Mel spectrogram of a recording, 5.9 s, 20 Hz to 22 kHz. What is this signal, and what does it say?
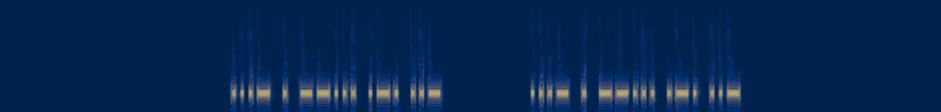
Morse code, heard as a keyed tone, about 46 wpm, 700 Hz. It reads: VE7RU VE7RU
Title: DXCC-100 Call Signs - 5 Characters - Repeated 2x - 45wpm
